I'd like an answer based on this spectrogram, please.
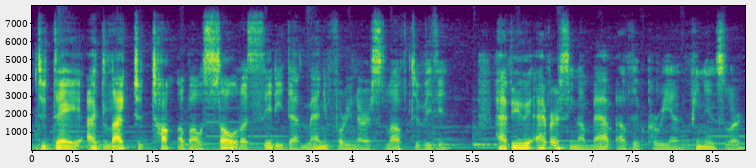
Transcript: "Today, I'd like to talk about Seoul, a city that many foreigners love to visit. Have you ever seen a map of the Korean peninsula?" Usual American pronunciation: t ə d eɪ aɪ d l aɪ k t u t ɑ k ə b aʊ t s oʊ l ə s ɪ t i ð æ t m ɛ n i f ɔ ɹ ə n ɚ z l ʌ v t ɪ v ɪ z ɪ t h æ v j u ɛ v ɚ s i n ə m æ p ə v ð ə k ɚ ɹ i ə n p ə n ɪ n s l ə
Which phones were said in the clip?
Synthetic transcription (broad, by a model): t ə d eɪ aɪ d l aɪ k t u t ɑ k ə b aʊ t s oʊ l ə s ɪ t i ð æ t m ɛ n i f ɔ ɹ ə n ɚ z l ʌ v t ɪ v ɪ z ɪ t h æ v j u ɛ v ɚ s i n ə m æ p ə v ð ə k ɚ ɹ i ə n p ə n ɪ n s l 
